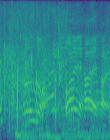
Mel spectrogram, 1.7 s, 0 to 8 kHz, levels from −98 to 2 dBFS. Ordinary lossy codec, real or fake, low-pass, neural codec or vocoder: none; real; none; none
